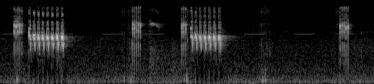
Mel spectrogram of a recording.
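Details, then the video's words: A female prinia calls the male with two fast, rattling buzzes, each made of quick pulses. Short sharp chips fall before and after each burst. "suara pikat burung prenjak betina memanggil jantan"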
